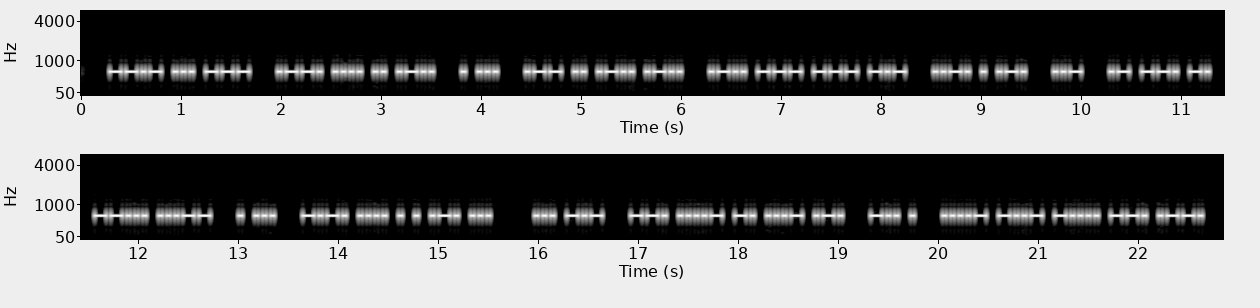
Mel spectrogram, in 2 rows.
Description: Morse code, heard as a keyed tone, about 30 wpm, 590 Hz. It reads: QSO PHIL ES WILL LOOK FER U AGN 73 ES CHEERS SK G4NVR DE 4X6GP
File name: QSO315 30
